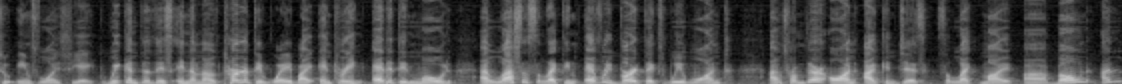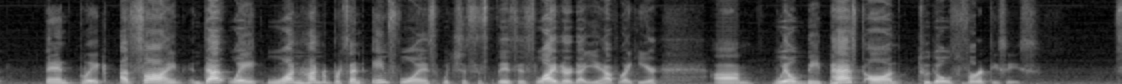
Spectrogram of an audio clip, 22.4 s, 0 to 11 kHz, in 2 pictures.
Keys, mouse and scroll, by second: 2.6 click, 3.0 a, 3.5 ctrl+right click, 9.2 click, 12.9 click, 14.9 click, 16.4 Tab, 18.3 click, 18.6 middle click, 20.5 middle click, 21.4 scroll down 1, 21.7 Tab, 22.0 middle click, 22.2 scroll down 1, 22.3 click.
